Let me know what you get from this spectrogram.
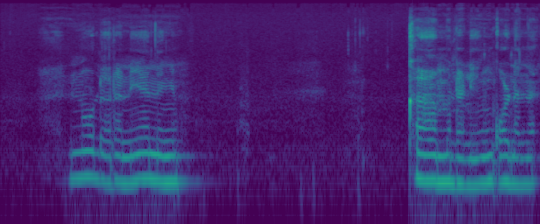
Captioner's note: speaking Anmatyerr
